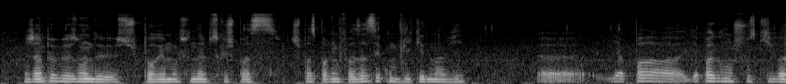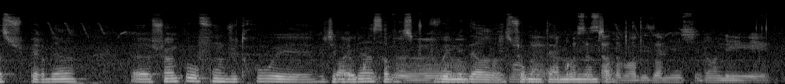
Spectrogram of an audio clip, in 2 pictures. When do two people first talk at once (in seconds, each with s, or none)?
11.2 s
